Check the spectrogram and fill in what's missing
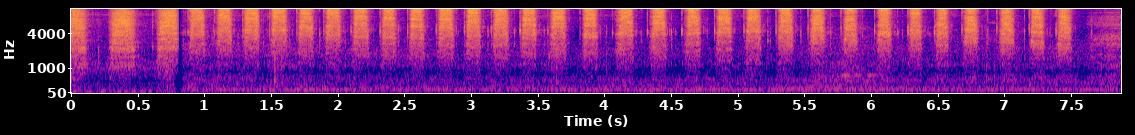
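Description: Rapid, rhythmic spray-bottle pumps of wheel cleaner, about four quick hissing squirts per second, close and steady throughout, with no voices.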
